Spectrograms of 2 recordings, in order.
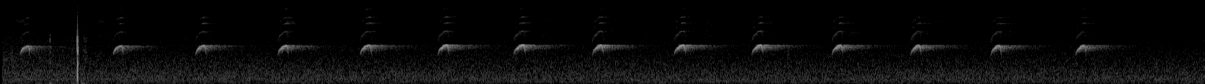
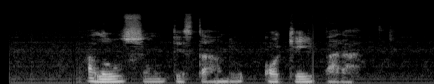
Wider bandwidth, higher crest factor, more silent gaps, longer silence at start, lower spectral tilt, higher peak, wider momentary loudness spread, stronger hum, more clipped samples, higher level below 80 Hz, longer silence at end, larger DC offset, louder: first, 16.5 kHz vs 11 kHz; first, 30 dB vs 20 dB; neither; second, 0 s vs 0.8 s; second, -2 dB/octave vs -6 dB/octave; second, -10 dBFS vs -6 dBFS; first, 20 LU vs 14 LU; second, none vs 60 Hz at -40 dBFS; neither; second, -70 dBFS vs -50 dBFS; second, 0 s vs 0.75 s; neither; second, -37 LUFS vs -25 LUFS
